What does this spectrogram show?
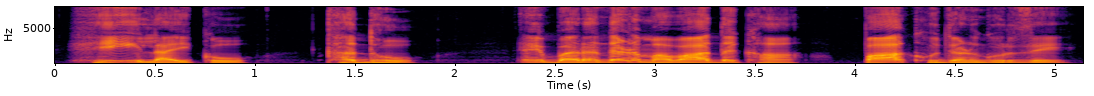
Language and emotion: Sindhi, neutral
